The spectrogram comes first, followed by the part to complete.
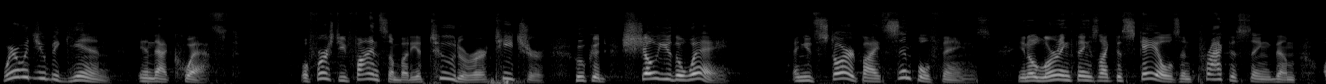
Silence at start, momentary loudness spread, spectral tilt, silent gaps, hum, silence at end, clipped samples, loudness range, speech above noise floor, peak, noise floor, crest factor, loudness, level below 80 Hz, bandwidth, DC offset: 0.05 s; 13 LU; -4.5 dB/octave; none; none; 0.2 s; under 0.1%; 4 LU; 37 dB; -14 dBFS; -72 dBFS; 20 dB; -35 LUFS; -66 dBFS; 12 kHz; under 0.1%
